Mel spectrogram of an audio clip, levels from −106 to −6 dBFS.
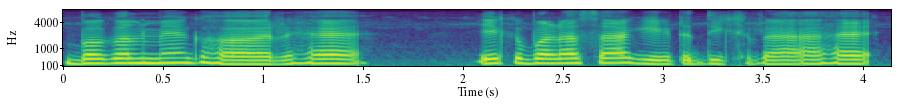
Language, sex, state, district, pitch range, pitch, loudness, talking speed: Hindi, female, Jharkhand, Palamu, 210-245 Hz, 230 Hz, -13 LUFS, 175 wpm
